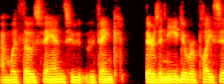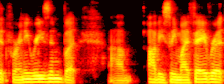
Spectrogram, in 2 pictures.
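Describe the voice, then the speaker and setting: Moderate pace from a man with an American accent. His intonation is monotone and flat. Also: very clean recording, silent background. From central Missouri. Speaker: former minor league baseball executive. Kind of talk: casual interview. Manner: halting.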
